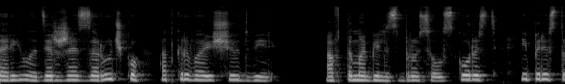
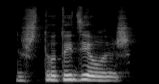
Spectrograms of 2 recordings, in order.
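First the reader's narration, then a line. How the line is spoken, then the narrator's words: Werewolf's growl. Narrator (Russian): рыкнул оборотень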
